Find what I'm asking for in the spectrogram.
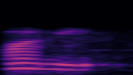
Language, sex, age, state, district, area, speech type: Manipuri, female, 30-45, Manipur, Imphal West, urban, conversation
